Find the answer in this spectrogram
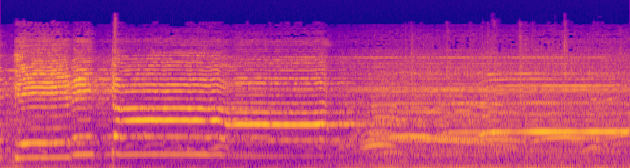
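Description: A man singing a Haryanvi ragni into a stage microphone, holding long drawn-out notes and sliding between pitches.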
